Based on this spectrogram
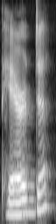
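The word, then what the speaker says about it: perdent: d n t and this last one is pronounced paired whereas the whole singular side is pronounced pair just like a fruit that you eat like a pair so this air two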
